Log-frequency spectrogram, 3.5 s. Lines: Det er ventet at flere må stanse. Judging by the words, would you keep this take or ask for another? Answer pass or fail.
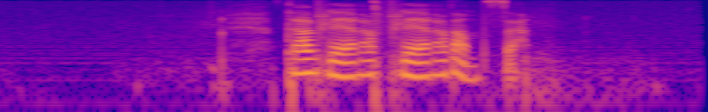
fail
